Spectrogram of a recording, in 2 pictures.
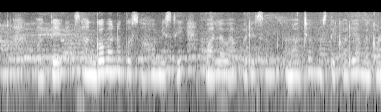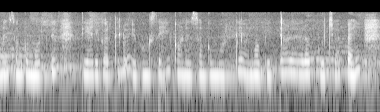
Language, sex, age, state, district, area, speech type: Odia, female, 18-30, Odisha, Rayagada, rural, spontaneous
